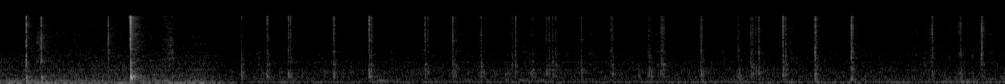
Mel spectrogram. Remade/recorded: recorded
